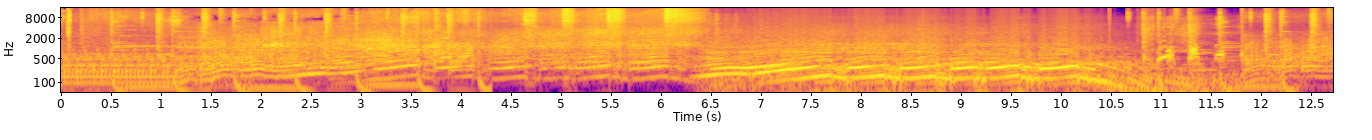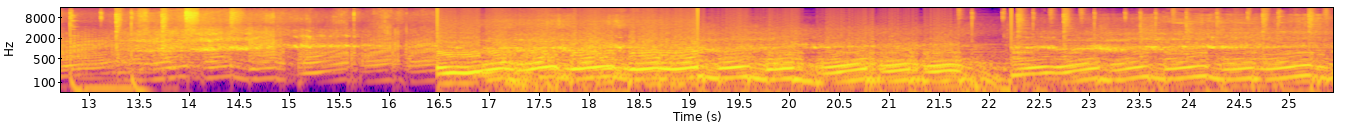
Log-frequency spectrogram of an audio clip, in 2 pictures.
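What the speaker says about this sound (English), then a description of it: "This is my twin turbo Nissan 300ZX." A straight-piped twin-turbo Nissan 300ZX drives hard, its engine loud and close, rising in repeated rev sweeps through the gears with sharp breaks between shifts and brief turbo whooshes.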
